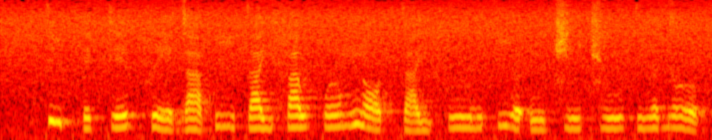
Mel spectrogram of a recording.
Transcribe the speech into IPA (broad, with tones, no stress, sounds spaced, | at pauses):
t̪ i˥˨ pʰ e˩ k eː˧˥ p̚ f eː˧˩ d a˧˩ p iː˥˨ t̪ a˧ j f a˧˥ w p ɤː˧˥ m n ɔː˧˩ t̚ t̪ a˩ j f ɯː˧ m k i˥˨ ə̯ ʔ u˧˩ t͡ɕ ɯː˧˥ t͡ɕ uː˧˥ t̪ i˧˥ ə̯ d ɤː˥˨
